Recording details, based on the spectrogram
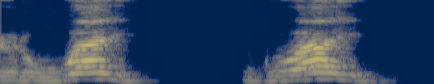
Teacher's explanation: vocal cerrada la U, vocal abierta la A, tónica, y la vocal cerrada I. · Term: triptongo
